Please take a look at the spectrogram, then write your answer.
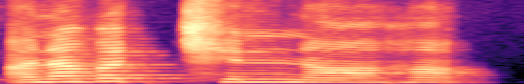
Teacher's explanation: make sure to pronounce the mahaprana here, and this is na, so double na.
